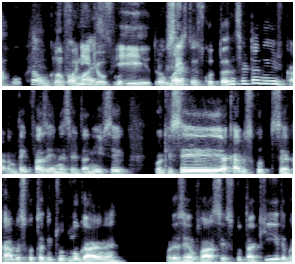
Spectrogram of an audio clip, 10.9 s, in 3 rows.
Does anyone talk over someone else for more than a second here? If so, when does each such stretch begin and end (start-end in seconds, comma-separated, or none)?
0.6-2.3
